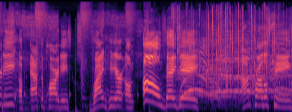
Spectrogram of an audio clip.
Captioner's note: audience cheering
